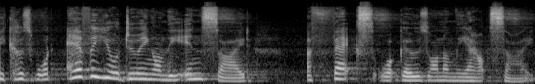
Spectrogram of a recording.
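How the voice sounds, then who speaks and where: Her pitch swings very widely. The woman speaks at a very slow pace. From England. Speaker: motivational speaker and trainer. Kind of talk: inspirational talk. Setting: stage with audience. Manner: animated.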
